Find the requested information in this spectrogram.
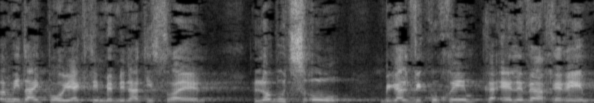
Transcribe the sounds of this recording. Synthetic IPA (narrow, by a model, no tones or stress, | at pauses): mid̪ajpʁo̞jekt̪imbemd̪inat̪isʁae̞lː | o̞but͡sʔubiɡlalvikuχimkaʔe̞le̞veaχe̞ʁim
